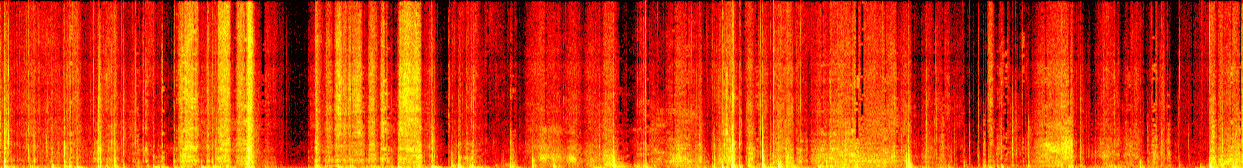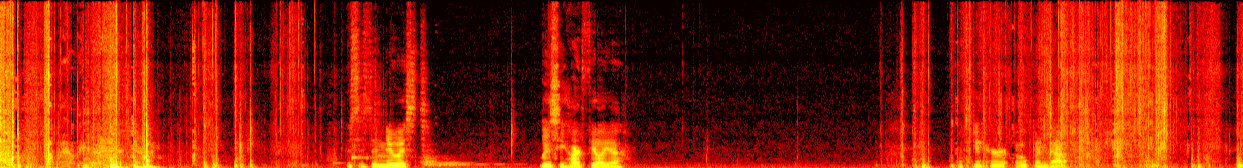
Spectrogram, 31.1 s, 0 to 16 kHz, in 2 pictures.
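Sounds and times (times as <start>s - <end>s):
cardboard rubbing and scraping: 3.9s - 5.9s, 6.6s - 11.5s.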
